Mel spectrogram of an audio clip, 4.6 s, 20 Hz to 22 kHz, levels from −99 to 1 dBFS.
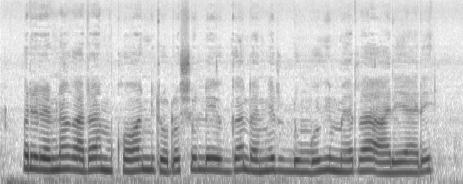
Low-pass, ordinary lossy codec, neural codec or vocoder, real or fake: none; none; vocoder, 44.1 kHz, 128 mel bands, Pupu-Vocoder; fake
